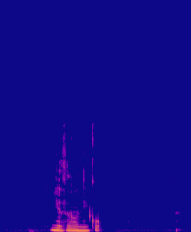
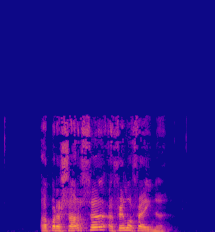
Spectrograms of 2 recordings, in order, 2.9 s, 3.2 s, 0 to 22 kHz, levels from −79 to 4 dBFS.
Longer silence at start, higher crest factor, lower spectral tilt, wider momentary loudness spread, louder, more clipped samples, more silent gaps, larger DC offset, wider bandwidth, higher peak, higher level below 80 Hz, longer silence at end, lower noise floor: first, 0.75 s vs 0.6 s; about the same, 18 dB vs 18 dB; first, -8 dB/octave vs -4.5 dB/octave; about the same, 13 LU vs 11 LU; second, -30 LUFS vs -23 LUFS; neither; neither; neither; second, 10 kHz vs 11.5 kHz; second, -16 dBFS vs -8 dBFS; second, -78 dBFS vs -64 dBFS; first, 1.4 s vs 0.75 s; second, -74 dBFS vs -78 dBFS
